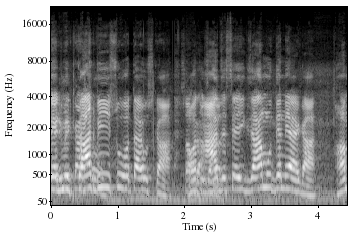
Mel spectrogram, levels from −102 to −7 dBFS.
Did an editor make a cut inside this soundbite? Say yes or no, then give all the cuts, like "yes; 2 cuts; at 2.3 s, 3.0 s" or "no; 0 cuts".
no; 0 cuts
